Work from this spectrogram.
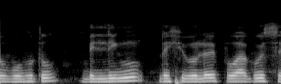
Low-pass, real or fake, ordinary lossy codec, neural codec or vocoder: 7.2 kHz; fake; Opus, 64 kbps; codec, 16 kHz, 4 kbps, FunCodec, trained on LibriTTS, 50 frames a second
